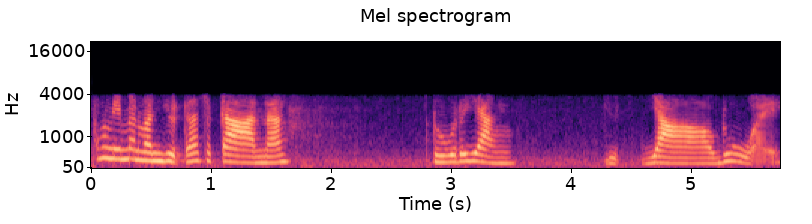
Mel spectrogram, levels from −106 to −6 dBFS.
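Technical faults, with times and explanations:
Throughout, G.729 codec: the speech was rebuilt from a vocal-tract filter, pitch predictor and a few pulses per 10 ms frame, which fits an 8 kbit/s G.729A link, so nothing above 4 kHz survives and the sound is plainly rough and synthetic.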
